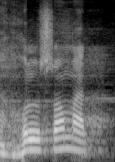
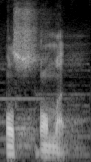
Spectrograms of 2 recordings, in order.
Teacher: Jadi jangan sampai kita membacanya hul somad, tapi yang benar adalah hus somad, dikarenakan alif lam di situ adalah idgham syamsiah, yang artinya langsung dimasukkan ke huruf-huruf syamsiah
